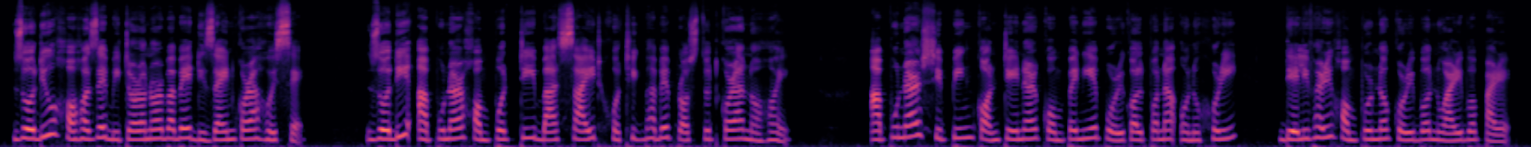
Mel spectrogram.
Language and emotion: Assamese, neutral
